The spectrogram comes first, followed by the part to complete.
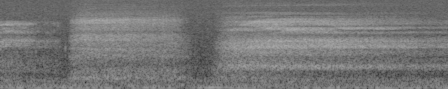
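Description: Faint, slow breathing of a woman holding a seated forward fold: two long breaths of about a second each, with a short pause between them.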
